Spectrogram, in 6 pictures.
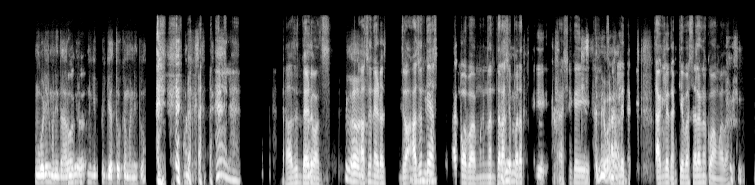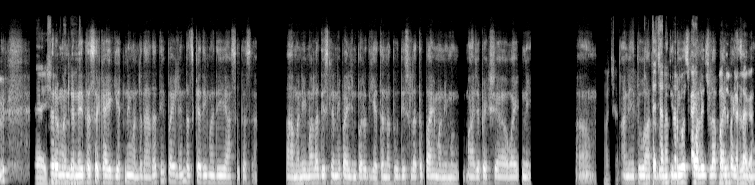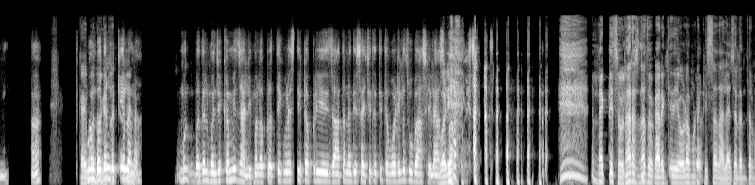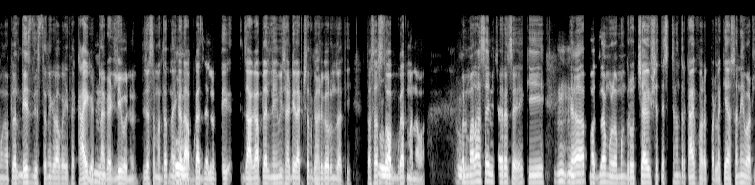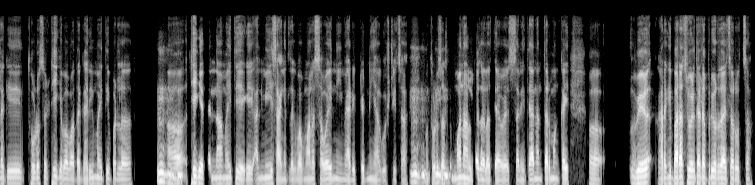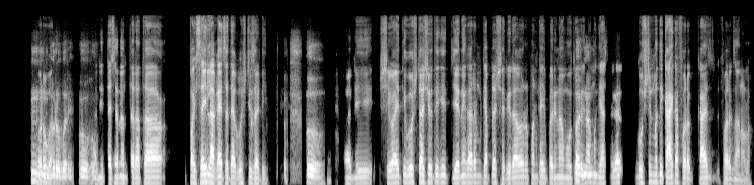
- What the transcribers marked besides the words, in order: laugh; in English: "एडव्हान्स"; in English: "एडव्हान्स"; unintelligible speech; chuckle; chuckle; other background noise; laughing while speaking: "वडील"; laugh; laughing while speaking: "भास व्हायचं"; chuckle; tapping; in English: "एडिक्टेड"; laughing while speaking: "पैसाही"; chuckle
- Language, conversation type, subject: Marathi, podcast, कोणती सवय बदलल्यामुळे तुमचं आयुष्य अधिक चांगलं झालं?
